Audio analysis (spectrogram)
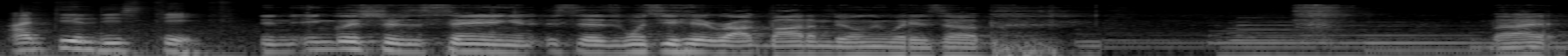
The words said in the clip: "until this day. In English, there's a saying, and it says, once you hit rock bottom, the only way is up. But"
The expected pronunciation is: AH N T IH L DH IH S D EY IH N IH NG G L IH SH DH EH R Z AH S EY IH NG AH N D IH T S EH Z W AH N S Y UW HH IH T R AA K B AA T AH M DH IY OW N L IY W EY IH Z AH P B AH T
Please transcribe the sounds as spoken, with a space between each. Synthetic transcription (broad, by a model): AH N T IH L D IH S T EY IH N IH NG G L IH SH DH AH R Z AH S EY IH NG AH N IH T S EH Z W AH N S Y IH HH IH T R AA K B AA T AH M DH IY OW N L IY W EY IH Z AH P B AH T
